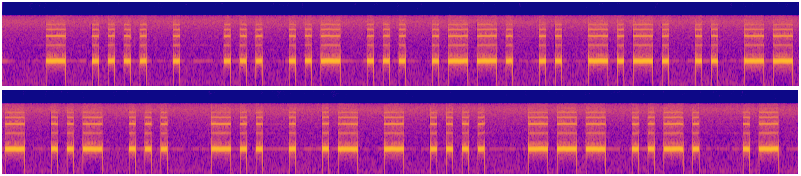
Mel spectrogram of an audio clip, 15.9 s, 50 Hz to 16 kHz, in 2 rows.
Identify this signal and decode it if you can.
Morse code, heard as a keyed tone, about 15 wpm, 1170 Hz. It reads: THE SUSPICIOUS DEATH OF A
